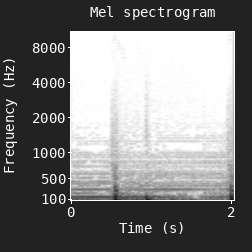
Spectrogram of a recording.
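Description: Slow heartbeat-style double thump, one pair about every second and a half, over a steady low drone: a suspense soundtrack effect rather than live sound.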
